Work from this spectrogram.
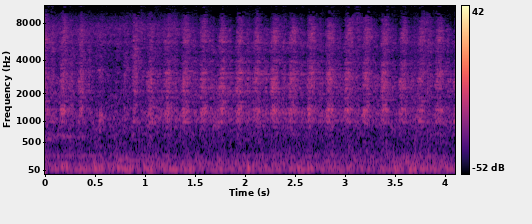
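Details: Great Dane panting in a quick, steady rhythm of soft breathy huffs, about four per second, low and hoarse throughout, with a dull low rumble underneath.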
